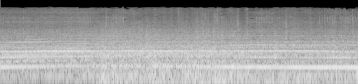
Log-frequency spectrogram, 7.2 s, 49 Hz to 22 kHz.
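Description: Toyota AE86 Corolla's four-cylinder engine heard from inside the cabin, pulling at steady revs on the track. The pitch holds nearly level throughout.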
